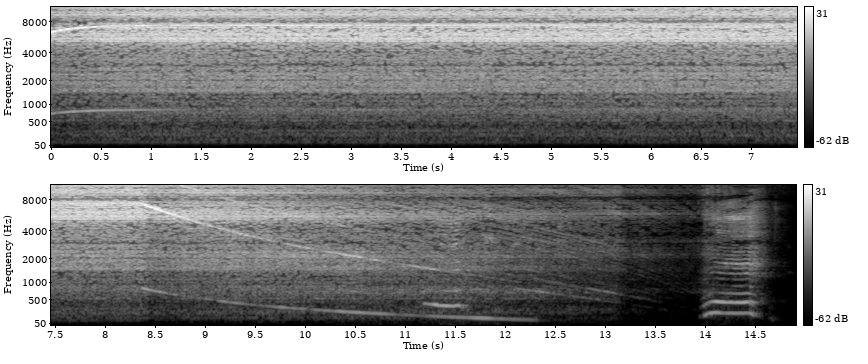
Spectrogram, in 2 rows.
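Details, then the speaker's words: 2004 UDS Henry vacuum cleaner with a substitute motor that is not sealed to the bottom of its housing and smells bad; a shrill, rough high-pitched whine runs steadily, then winds down at switch-off. Harsh whine from the poorly seated motor. "oh that sounds horrible does it actually have in the [Applause] air oh no it smells oh no it smells awful oh wow that's a bit of a shame it's not fitting properly anyway cuz it's not sealed to the bottom of there"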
